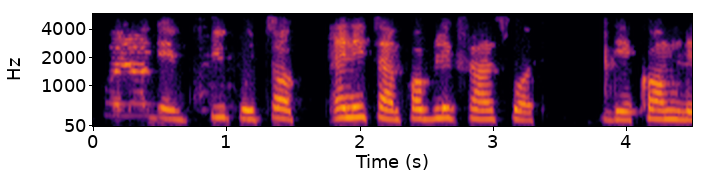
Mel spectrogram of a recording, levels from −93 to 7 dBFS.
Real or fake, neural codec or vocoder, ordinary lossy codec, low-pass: real; none; none; 5.4 kHz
